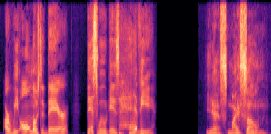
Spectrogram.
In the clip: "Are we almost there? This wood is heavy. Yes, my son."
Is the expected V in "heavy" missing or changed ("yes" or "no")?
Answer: no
